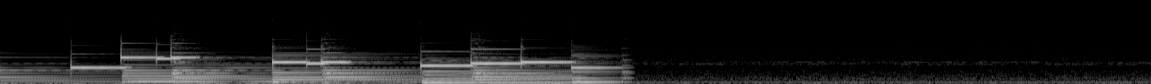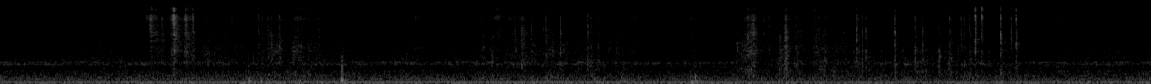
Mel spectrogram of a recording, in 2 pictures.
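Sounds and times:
parchment paper crinkling: 12.9s - 22.6s.

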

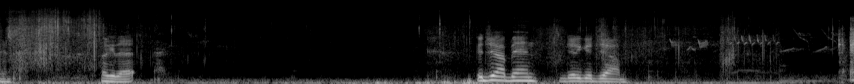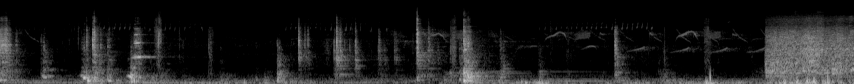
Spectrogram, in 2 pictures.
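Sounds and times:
footsteps on pavement: 0.0s - 3.0s, 4.4s - 7.9s
metal gate clanking: 8.4s - 15.4s.

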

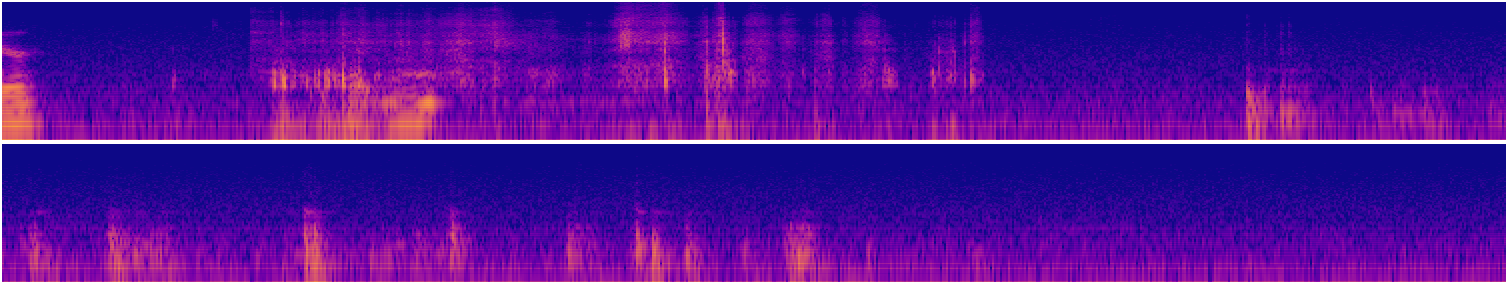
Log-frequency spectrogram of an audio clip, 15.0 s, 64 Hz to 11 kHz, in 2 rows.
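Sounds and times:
nut knocking and creaking: 6.2s - 12.5s.

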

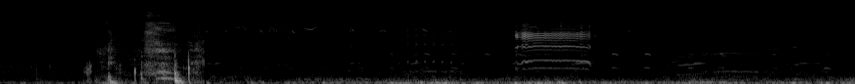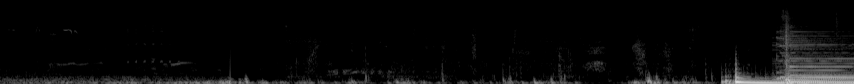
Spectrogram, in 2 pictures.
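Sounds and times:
birds chirping: 1.6s - 12.6s
sheep bleating: 4.0s - 6.0s.

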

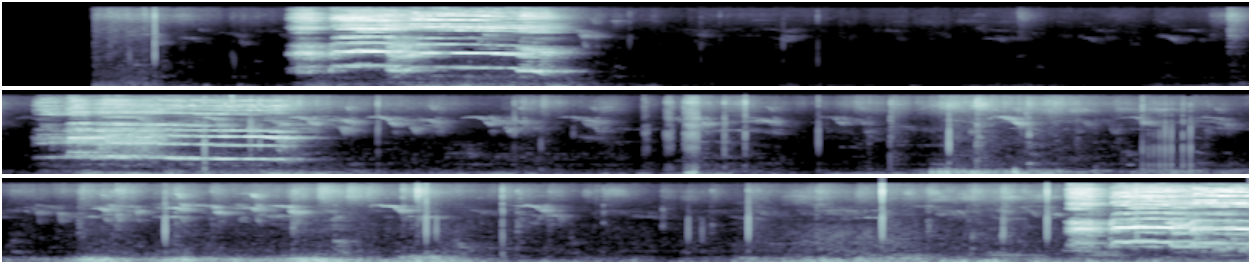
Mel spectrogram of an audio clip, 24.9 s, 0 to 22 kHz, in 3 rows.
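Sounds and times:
small birds chirping: 0.6s - 2.8s, 3.7s - 24.9s
rooster crowing: 1.9s - 4.0s, 8.5s - 10.5s, 23.7s - 24.9s
low rumble on microphone: 14.3s - 24.5s.

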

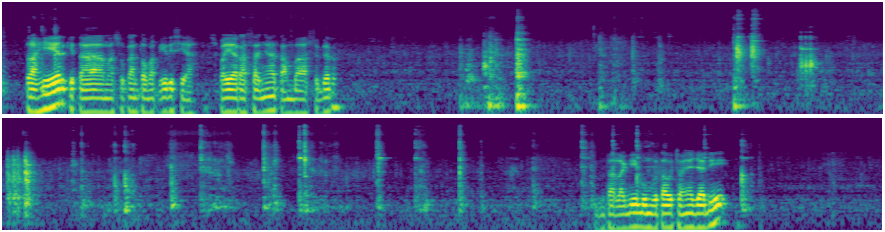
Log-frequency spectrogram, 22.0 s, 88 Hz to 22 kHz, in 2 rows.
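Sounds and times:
metal spoon scraping a wok: 13.0s - 18.4s.

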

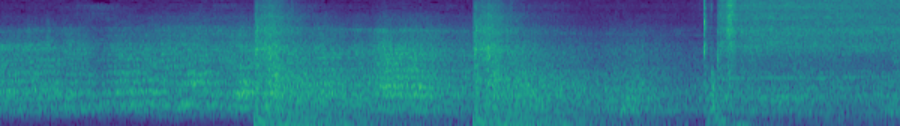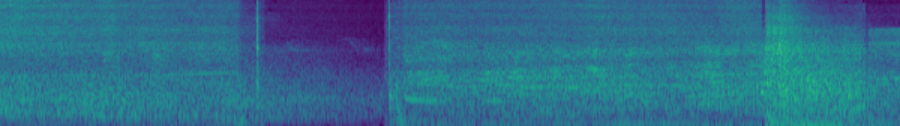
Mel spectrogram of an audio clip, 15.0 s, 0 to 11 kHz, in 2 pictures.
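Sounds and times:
actuator motor whirring: 5.7s - 9.8s, 10.7s - 14.8s
sharp clicks: 5.8s - 9.8s, 10.7s - 14.6s
rushing noise: 10.7s - 15.0s.

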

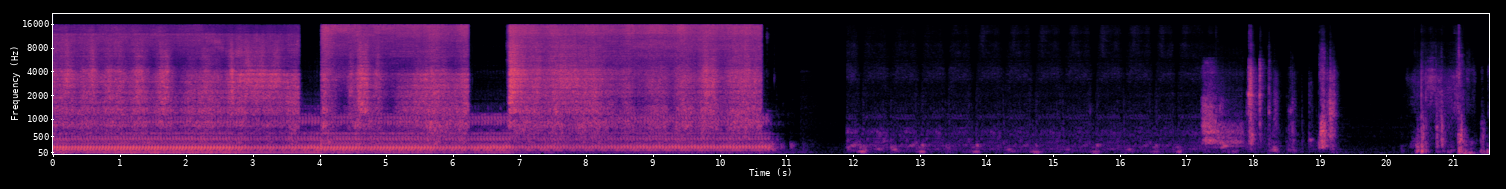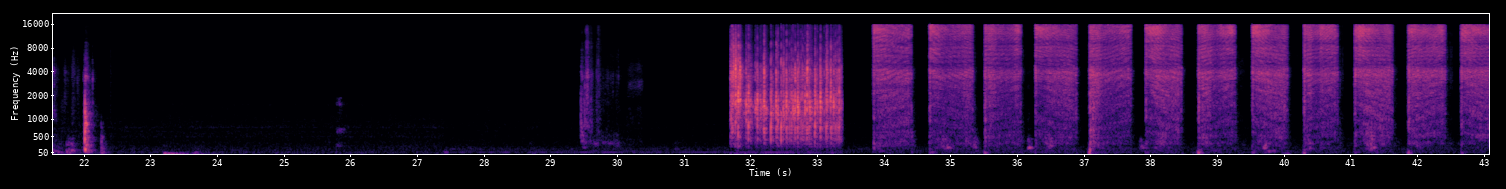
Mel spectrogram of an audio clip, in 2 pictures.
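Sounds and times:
airbrush spraying hiss: 0.0s - 10.7s, 33.8s - 43.0s
low hum: 0.8s - 7.5s.

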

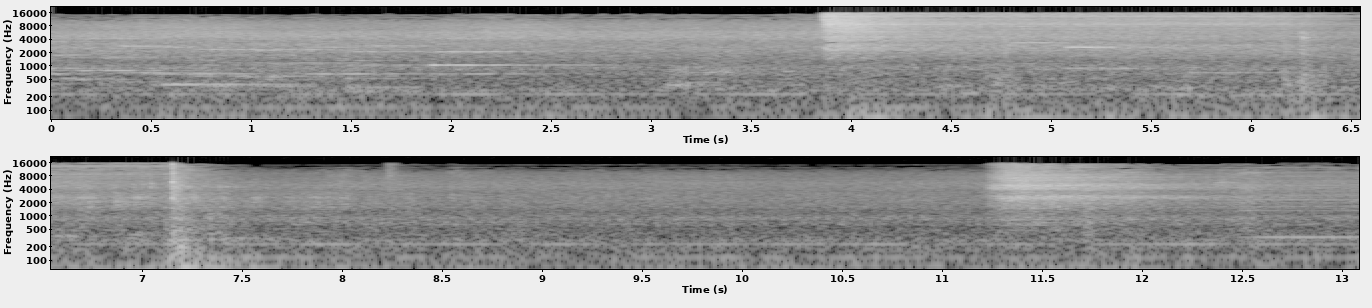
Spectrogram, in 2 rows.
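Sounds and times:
train car rumble and hum: 0.0s - 13.0s
hiss of air: 3.8s - 7.0s, 11.2s - 12.6s.

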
